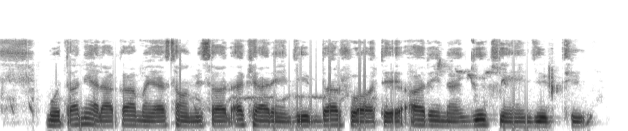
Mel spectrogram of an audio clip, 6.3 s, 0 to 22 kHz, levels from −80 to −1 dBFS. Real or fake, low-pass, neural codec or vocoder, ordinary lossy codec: real; 7.2 kHz; none; Opus, 64 kbps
